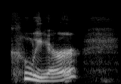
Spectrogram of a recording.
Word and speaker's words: Xlear: So now we know how to pronounce it. It's pronounced clear.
